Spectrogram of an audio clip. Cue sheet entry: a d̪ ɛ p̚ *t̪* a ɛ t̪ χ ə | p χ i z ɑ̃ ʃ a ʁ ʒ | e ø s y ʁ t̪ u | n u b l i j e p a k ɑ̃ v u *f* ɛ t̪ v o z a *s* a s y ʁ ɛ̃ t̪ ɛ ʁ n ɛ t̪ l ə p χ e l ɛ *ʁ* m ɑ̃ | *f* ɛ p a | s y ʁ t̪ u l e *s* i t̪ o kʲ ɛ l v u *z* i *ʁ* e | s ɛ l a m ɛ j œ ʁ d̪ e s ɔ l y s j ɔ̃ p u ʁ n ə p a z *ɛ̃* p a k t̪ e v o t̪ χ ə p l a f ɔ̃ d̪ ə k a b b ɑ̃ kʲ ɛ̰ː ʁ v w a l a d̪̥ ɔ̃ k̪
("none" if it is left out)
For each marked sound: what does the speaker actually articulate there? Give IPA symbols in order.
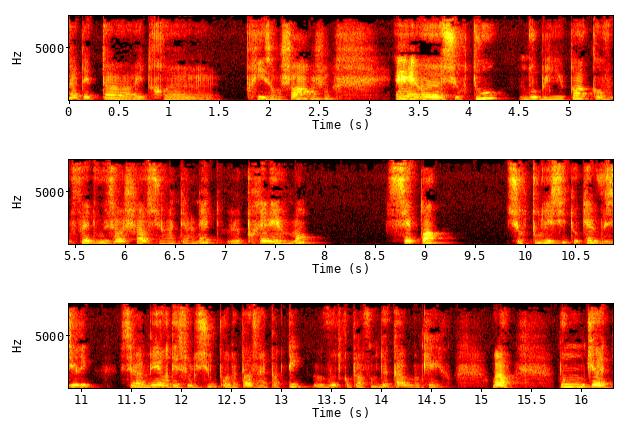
t̪, f, ʃ, v, s, s, z, ʁ, ɛ̃

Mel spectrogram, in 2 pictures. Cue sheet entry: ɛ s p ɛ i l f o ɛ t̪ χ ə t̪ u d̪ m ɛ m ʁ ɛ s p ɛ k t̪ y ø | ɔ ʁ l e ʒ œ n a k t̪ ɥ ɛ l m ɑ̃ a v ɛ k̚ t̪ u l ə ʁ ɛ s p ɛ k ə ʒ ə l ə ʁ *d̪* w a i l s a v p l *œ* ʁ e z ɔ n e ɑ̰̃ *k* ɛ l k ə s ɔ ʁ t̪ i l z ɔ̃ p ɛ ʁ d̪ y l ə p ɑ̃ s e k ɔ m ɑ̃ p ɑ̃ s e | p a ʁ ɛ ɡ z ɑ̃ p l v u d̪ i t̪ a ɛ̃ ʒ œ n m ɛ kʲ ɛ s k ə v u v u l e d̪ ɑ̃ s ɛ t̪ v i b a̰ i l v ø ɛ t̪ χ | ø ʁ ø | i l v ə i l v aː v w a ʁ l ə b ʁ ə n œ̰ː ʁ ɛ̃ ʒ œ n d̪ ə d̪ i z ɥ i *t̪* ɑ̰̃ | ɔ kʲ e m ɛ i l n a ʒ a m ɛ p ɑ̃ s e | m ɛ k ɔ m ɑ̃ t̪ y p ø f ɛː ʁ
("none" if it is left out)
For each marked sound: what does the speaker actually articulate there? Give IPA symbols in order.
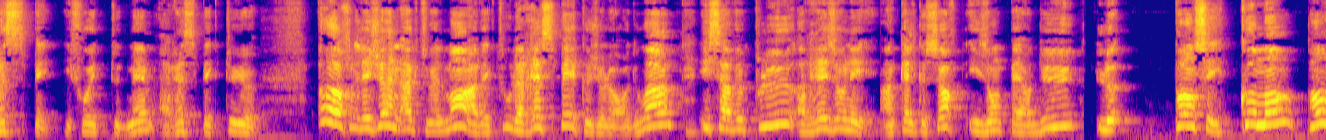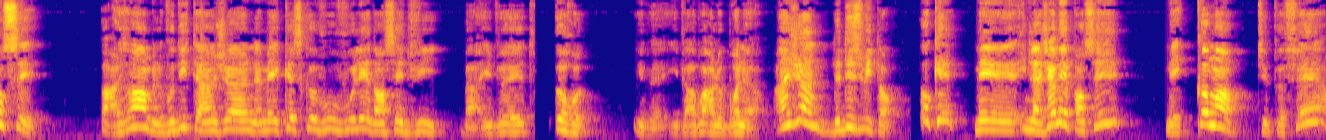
d̪, y, k, t̪

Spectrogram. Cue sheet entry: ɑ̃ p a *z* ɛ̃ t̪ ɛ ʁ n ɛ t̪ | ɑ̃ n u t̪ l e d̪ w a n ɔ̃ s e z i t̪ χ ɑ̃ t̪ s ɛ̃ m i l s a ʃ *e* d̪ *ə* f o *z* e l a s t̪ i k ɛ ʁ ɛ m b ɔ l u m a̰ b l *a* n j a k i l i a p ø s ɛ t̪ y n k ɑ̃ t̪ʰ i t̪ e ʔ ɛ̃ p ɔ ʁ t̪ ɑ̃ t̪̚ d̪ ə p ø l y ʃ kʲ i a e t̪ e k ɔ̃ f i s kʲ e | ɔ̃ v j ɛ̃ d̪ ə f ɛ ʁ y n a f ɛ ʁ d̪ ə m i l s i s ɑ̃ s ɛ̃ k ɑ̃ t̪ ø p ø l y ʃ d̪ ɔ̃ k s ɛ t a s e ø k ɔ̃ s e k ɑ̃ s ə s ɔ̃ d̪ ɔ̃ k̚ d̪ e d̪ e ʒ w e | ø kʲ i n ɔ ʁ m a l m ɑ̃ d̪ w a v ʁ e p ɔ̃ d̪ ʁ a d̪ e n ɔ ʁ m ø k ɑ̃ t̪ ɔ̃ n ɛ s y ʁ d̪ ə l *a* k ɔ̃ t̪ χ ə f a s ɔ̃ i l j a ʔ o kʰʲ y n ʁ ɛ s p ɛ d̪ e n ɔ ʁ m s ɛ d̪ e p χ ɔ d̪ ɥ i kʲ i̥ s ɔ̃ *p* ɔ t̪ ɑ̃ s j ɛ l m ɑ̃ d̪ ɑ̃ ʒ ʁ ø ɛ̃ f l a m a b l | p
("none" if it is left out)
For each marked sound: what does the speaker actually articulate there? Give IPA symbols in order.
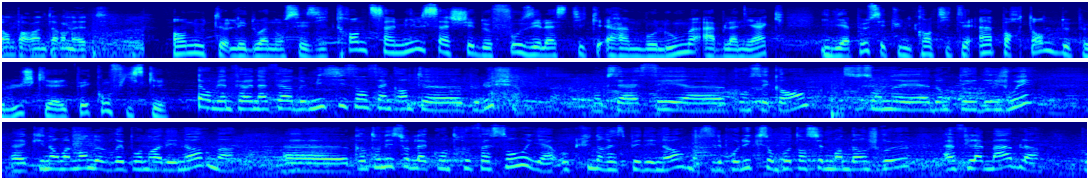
ʁ, e, ə, z, a, a, p

